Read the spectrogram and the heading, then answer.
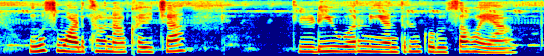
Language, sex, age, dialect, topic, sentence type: Marathi, female, 18-24, Southern Konkan, agriculture, question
